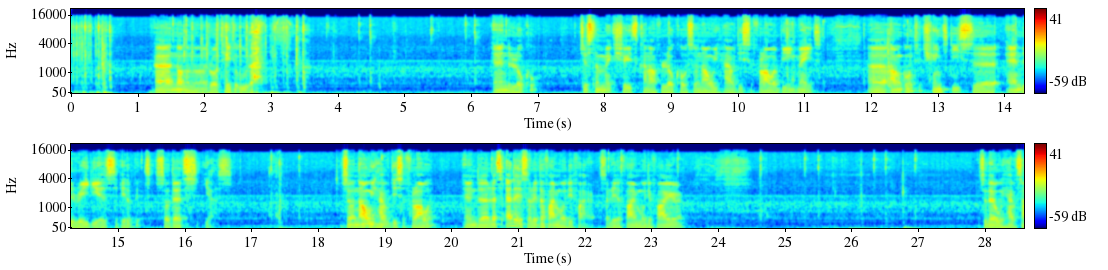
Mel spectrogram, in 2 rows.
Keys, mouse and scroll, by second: 4.5 ctrl+a, 6.0-11.4 drag, 11.4-14.4 middle drag, 14.4-17.8 shift+drag, 17.8-22.6 middle drag, 22.6-25.5 drag, 27.2-28.6 shift+drag.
